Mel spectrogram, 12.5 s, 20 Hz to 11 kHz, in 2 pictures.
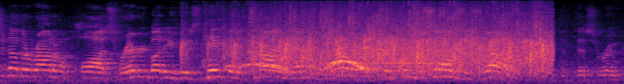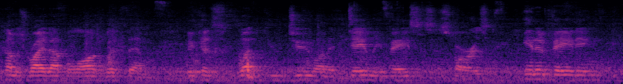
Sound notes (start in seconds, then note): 1.8 applause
